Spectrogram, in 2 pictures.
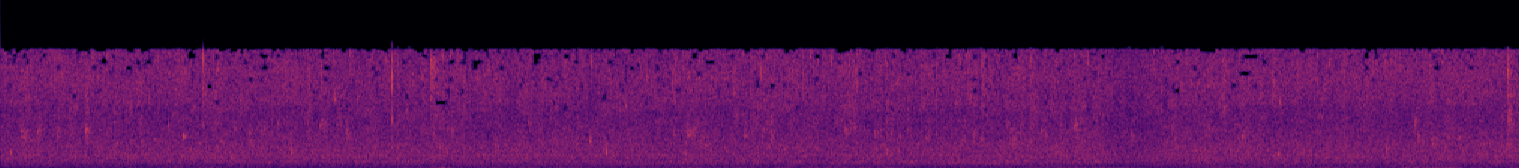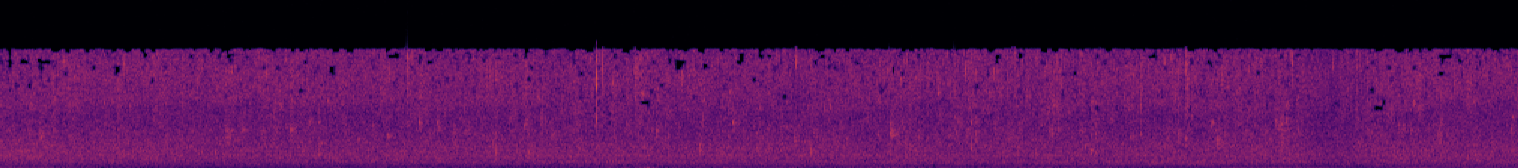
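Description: Steady rain falling on trees and the street. A few louder drop taps stand out now and then, over a low hum that fades in and out.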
